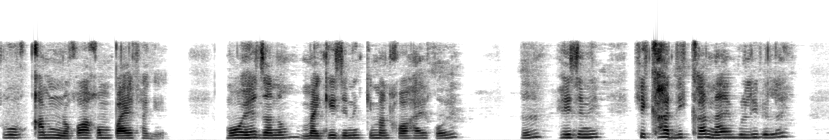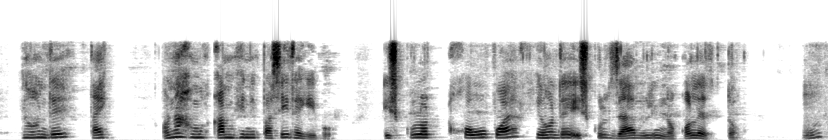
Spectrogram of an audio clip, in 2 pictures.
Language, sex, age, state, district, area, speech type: Assamese, female, 60+, Assam, Morigaon, rural, spontaneous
